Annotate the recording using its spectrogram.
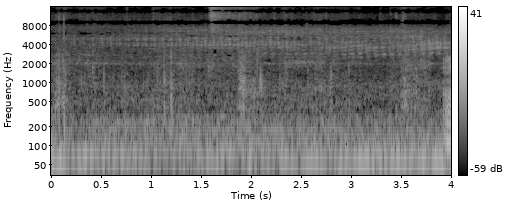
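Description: Quiet outdoor summer ambience with a steady chorus of insects chirping, and a few faint clicks.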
